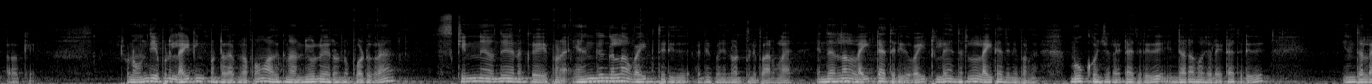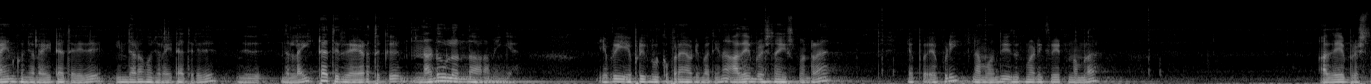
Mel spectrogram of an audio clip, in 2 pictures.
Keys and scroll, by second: 0.9 ctrl+=, 3.4 ctrl+space.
